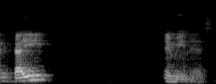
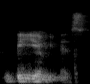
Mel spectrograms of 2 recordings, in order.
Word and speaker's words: deaminase: डी एमिनेज, एक है डाई एमिनेज। Spelling error है थोड़ा सा, ई और आई, ठीक है, ये नहीं है, ये हो गया डी एमिनेज, नॉट डाई।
